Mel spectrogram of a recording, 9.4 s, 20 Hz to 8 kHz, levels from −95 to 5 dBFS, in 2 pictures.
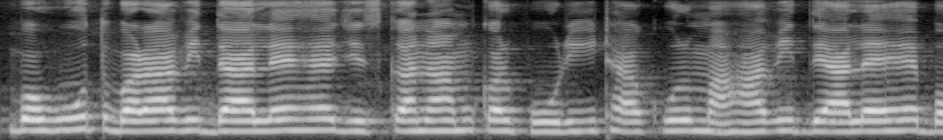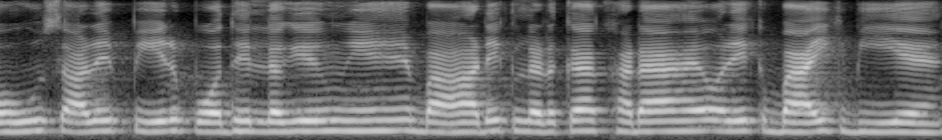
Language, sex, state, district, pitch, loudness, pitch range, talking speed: Hindi, female, Bihar, West Champaran, 220 Hz, -15 LUFS, 205-225 Hz, 170 wpm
